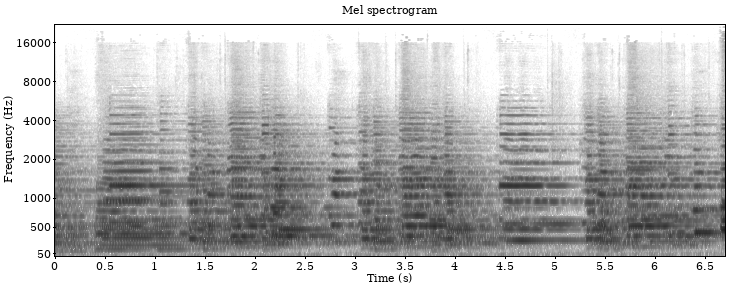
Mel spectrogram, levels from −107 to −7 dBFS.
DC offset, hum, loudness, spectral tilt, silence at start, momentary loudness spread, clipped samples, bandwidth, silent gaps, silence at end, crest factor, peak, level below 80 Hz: under 0.1%; none; -31 LUFS; -6 dB/octave; 0 s; 7 LU; under 0.1%; 13 kHz; none; 0 s; 18 dB; -14 dBFS; -68 dBFS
